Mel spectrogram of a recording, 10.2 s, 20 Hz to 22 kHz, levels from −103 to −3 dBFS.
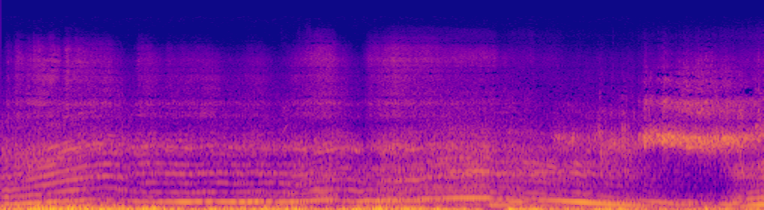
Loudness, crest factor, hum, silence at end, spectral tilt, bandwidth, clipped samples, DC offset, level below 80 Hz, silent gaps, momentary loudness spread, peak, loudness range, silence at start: -34 LUFS; 14 dB; none; 0 s; -6.5 dB/octave; 8.4 kHz; under 0.1%; under 0.1%; -28 dBFS; none; 6 LU; -10 dBFS; 3 LU; 0 s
